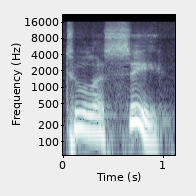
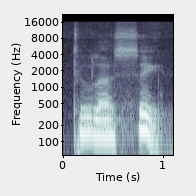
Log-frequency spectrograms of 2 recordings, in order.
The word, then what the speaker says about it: Tulasi: It's Tulasi, right? The I, the emphasis is over the I, Tulasi.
